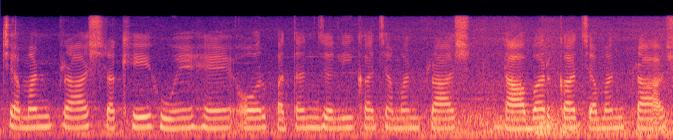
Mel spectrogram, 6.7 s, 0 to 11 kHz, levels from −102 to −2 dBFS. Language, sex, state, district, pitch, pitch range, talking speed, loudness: Hindi, female, Madhya Pradesh, Katni, 195 Hz, 190-205 Hz, 105 wpm, -18 LUFS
